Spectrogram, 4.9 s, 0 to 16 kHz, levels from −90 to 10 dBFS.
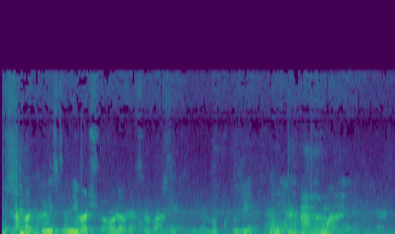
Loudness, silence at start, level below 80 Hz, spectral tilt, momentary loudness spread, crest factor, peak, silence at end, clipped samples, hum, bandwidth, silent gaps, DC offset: -21 LUFS; 0.05 s; -34 dBFS; -8 dB/octave; 17 LU; 18 dB; -2 dBFS; 0 s; under 0.1%; none; 11.5 kHz; none; under 0.1%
